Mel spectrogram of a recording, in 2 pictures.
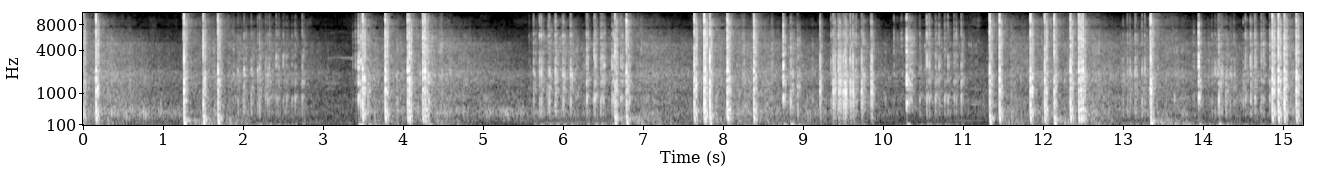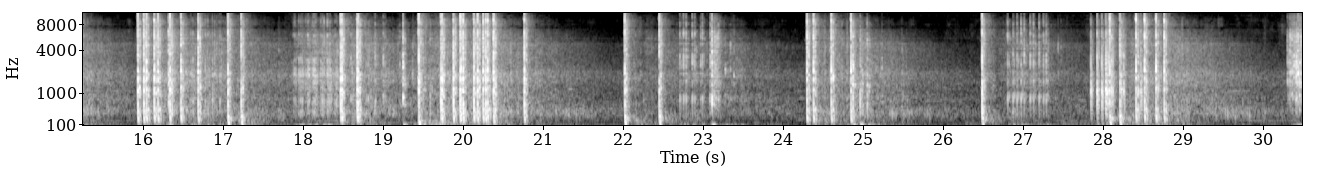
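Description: Fireworks display: aerial shells bursting overhead, loud sharp bangs coming in irregular clusters, several in quick succession at times, with short gaps between volleys.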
